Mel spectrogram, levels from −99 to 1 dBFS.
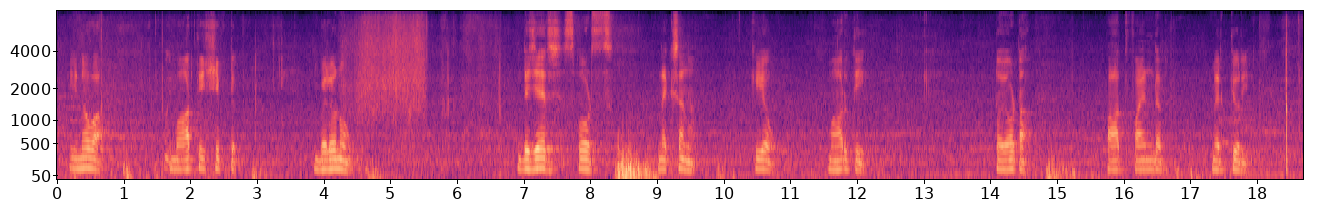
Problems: constant background noise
